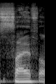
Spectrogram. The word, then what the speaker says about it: Scythe: das wird Scythe ausgesprochen, hat auch jemand in den Kommentaren geschrieben.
